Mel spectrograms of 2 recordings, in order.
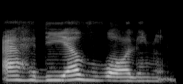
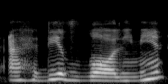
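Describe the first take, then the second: First: The ya is pronounced with an a vowel. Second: The ya is silent and runs straight into dz. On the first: "dibaca dengan fathah" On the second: "membaca ya idhafahnya itu dengan sukun"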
